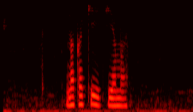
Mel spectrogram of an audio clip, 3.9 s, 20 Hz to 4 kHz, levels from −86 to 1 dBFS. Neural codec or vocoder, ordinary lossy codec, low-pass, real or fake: none; none; 3.6 kHz; real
